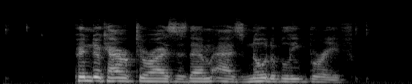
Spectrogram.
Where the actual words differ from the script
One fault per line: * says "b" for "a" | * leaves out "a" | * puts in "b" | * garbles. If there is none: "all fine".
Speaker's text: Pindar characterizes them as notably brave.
all fine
